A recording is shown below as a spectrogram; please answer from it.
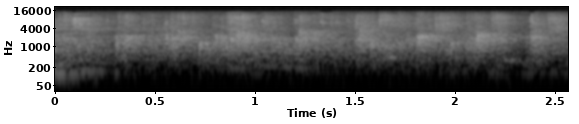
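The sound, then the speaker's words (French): An audience applauds performers at a live music show, a faint but thick wash of clapping hands that swells and eases slightly in waves without ever stopping. “On applaudit très fort Jean-Marc et Florence”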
